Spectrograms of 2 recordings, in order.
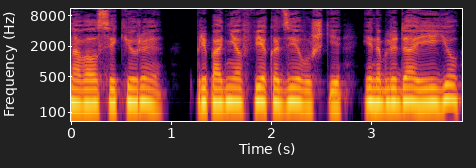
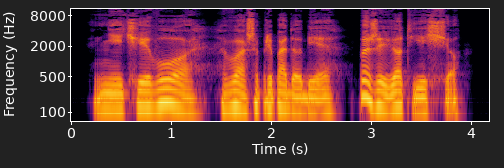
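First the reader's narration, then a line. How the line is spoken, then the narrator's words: Old woman's muffled grumble. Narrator (Russian): глухо проворчала старуха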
